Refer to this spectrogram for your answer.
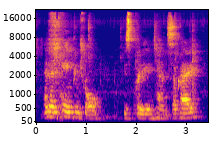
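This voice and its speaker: A woman talks fairly slowly while noticeable background noise and audible room echo fill the recording. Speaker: nursing instructor. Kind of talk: lecture. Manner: loud.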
